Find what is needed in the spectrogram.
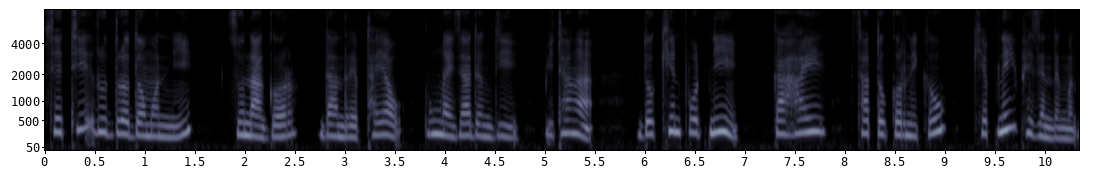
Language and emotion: Bodo, neutral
